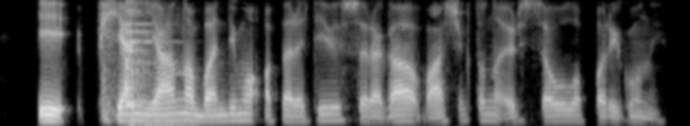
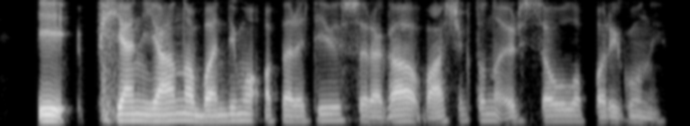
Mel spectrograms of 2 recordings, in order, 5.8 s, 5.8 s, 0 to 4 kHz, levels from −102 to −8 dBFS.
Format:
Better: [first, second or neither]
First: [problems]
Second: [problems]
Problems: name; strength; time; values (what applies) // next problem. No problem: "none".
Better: second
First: background sound (Dishes, pots, and pans); 1 dB below the speech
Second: none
